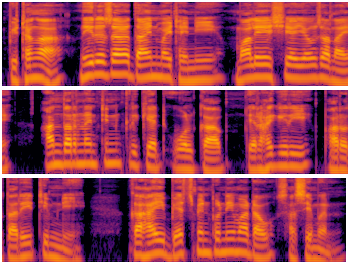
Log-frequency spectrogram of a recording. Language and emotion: Bodo, neutral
